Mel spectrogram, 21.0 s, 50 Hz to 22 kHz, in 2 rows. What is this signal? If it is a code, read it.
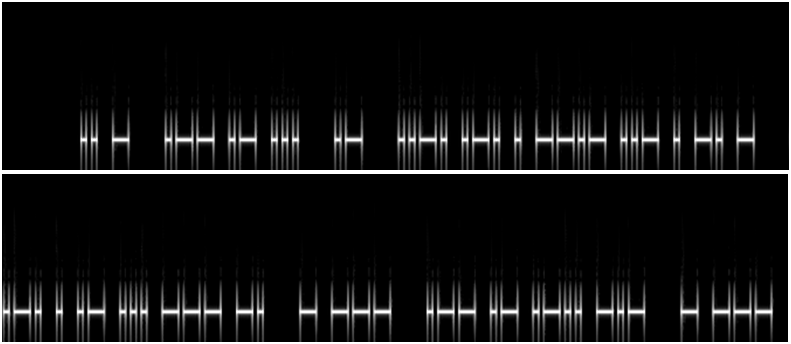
Morse code, heard as a keyed tone, about 17 wpm, 700 Hz. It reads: IT WAS A FREQUENT REASON TO WALK TO
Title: Sentences from Top 1400 Words 17wpm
